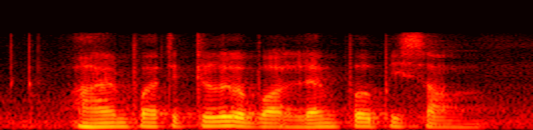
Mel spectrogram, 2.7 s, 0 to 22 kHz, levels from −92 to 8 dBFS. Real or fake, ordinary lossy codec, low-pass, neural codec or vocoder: fake; none; none; codec, 16 kHz, 0.8 kbps, ZipCodec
